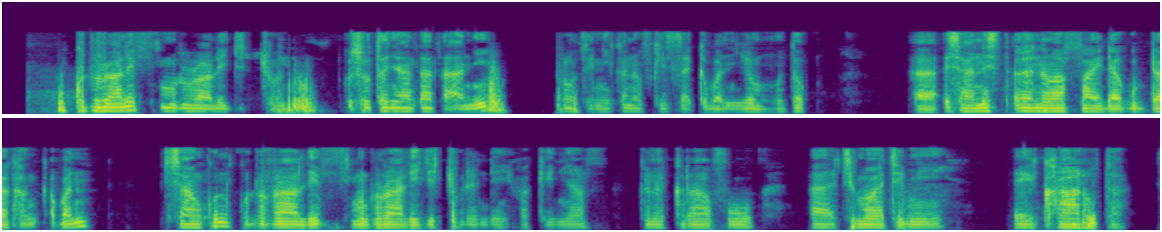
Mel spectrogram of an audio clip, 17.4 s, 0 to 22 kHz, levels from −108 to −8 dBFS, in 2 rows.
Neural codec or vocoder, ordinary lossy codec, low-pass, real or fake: none; AAC, 64 kbps; 7.2 kHz; real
